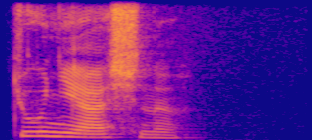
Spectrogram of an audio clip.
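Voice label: "тюниасьны", Komi, female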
